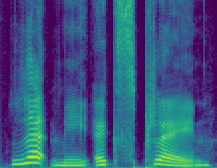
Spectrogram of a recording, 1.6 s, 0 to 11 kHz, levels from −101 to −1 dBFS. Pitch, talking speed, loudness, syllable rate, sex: 235 Hz, 110 wpm, -16 LUFS, 2.8 syllables/s, female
